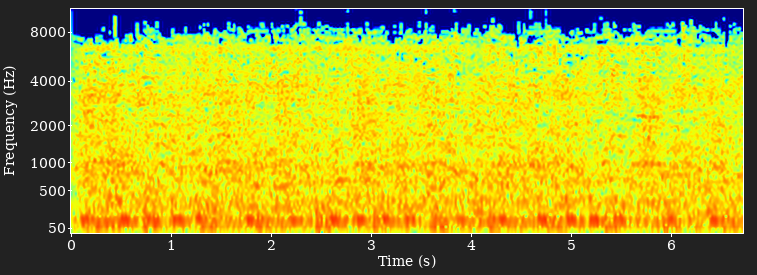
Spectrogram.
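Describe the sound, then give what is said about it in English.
A dense, loud crowd of protesters surging against police in London, many voices shouting and clamouring at once in a continuous roar with no single speaker standing out. “Here was a flavour of those clashes.”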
